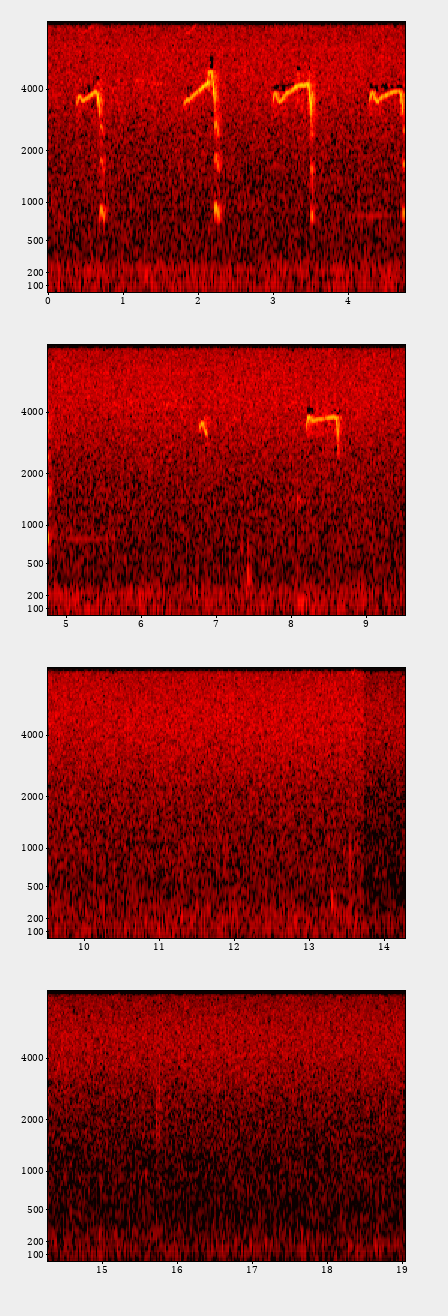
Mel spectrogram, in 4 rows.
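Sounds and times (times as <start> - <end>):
bird whistled calls: 0.4 - 0.8, 1.8 - 2.4, 3.0 - 3.6, 4.3 - 4.8, 8.2 - 8.7.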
